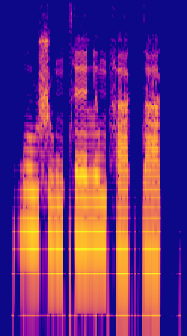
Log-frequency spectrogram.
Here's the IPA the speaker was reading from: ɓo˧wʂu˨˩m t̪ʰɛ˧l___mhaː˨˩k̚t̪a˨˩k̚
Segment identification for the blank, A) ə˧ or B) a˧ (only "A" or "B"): A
